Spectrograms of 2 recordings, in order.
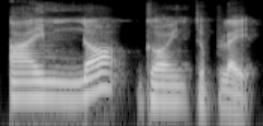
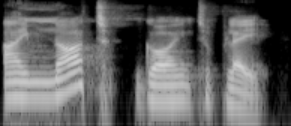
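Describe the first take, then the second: First: "not" said like Spanish "no", final T dropped; wrong not. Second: "not" said with a clear final T; correct not. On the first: Teacher showing the Spanish speaker's mistake, "not" said as "no". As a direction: say "I'm not going to play" with "not" as a bare "no", no T at the end. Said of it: "Pero no me pueden decir". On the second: Teacher repeating the sentence properly, a clear T on "not". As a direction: say "I'm not going to play" and finish "not" on a crisp T. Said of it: "Otra vez". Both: Shown as a demonstration.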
